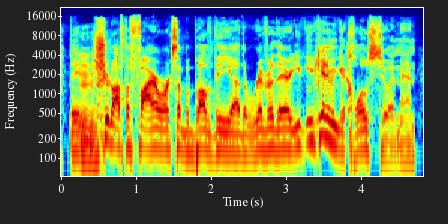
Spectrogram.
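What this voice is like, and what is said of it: Boston accent. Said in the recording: “I'm turning into ... again right now. My accent is showing.”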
